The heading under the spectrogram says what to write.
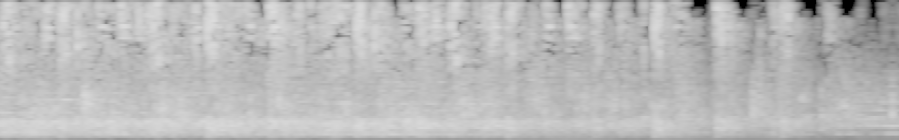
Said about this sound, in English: Well, let's first of all give Pastor a round of applause for just obeying God. And give God a round of applause for having you covered.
